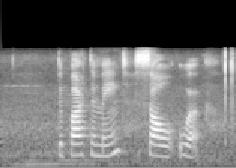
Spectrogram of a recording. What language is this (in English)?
Afrikaans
